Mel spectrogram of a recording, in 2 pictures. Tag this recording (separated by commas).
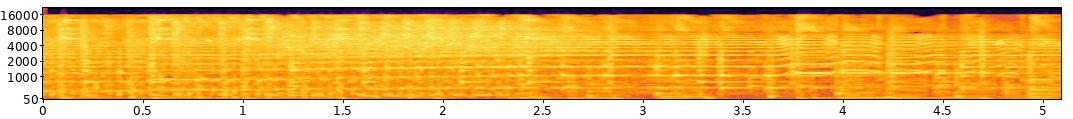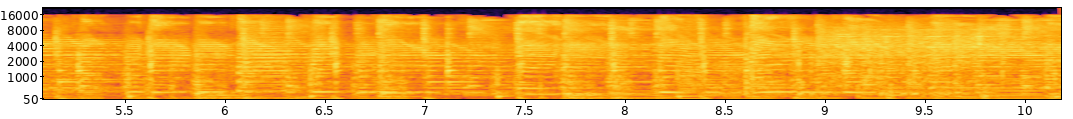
playing sitar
